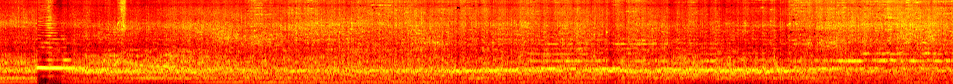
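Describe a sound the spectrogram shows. Freight wagons clatter and rumble along the rails.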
